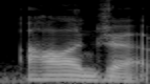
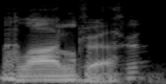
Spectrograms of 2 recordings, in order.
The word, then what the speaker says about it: Alondra: I remember talking to hollandra right keep saying her name wrong Alondra Alondra I'm so sorry it my tongue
